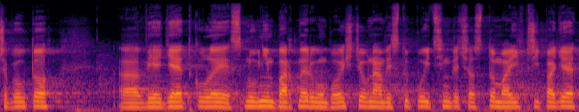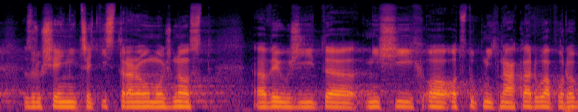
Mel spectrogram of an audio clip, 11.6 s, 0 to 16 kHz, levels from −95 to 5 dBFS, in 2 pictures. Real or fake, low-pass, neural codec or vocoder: fake; 14.4 kHz; vocoder, 48 kHz, 128 mel bands, Vocos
